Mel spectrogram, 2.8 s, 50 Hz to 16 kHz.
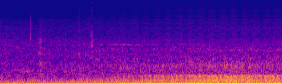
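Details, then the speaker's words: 1998 Honda Civic Type-R, 133,000 km, no timing belt change sticker: a clean, even rise in revs with a steady deep note and no ticks, rattles, belt noise or smoke. It sounds stock with no idling issues, a normal rev. "running engine sounds like a stock engine there's no weird belt sounds No idling issues"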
